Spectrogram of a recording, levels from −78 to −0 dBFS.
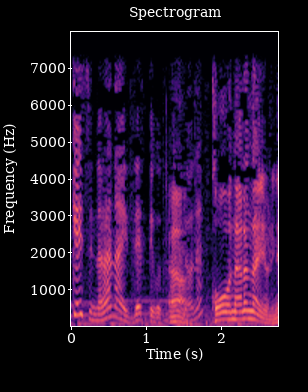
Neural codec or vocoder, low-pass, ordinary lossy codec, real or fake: none; 7.2 kHz; none; real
